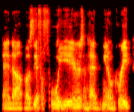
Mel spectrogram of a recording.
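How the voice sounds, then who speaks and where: A man's voice: low-pitched, little pitch movement, brisk, a bit bright. A middle-aged man with a Boston accent, a basketball coach talking as a podcast guest in a rambling way, full of "you know" and "um". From Worcester, Massachusetts. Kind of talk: casual interview chat.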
